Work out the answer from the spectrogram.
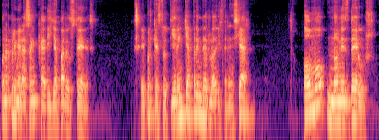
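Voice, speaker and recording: A man's voice: medium pitch, a bit bright. A man teaching a Latin class, explaining patiently and checking in with frequent questions to his students. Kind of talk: classroom lesson.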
